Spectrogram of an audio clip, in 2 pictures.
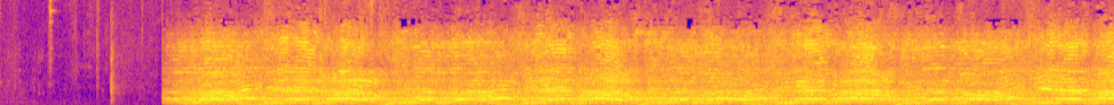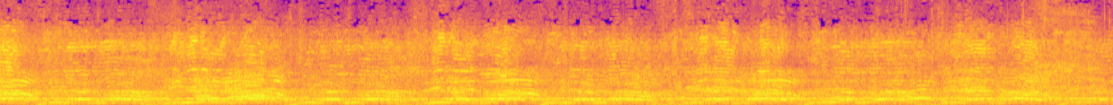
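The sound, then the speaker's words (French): After a second of silence, several hundred protesters, a collective of undocumented workers called the Gilets Noirs, chant loudly and steadily inside the Panthéon, many voices shouting a repeated rhythmic slogan with regular beats throughout. “il y a deux jours, plusieurs centaines de manifestants se sont introduits au Panthéon.”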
